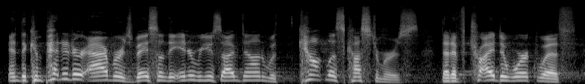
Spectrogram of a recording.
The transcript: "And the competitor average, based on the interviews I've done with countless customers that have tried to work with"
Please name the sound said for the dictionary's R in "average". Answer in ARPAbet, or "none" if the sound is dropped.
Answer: R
